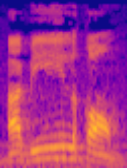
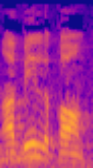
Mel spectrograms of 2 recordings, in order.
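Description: First: The vowel before the article is long. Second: The vowel before the article is short. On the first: The speaker calls it wrong. "اگر یا برقرار ہوتی تو میں کیسے پڑھتا؟" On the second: The speaker calls it right. "تو یا گر چکی ہے"

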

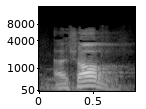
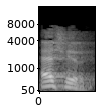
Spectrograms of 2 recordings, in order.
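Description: First: Sh takes an a vowel, and r is doubled. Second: Sh takes an i vowel, and r is single. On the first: "بفتح الشين وتشديد الراء" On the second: "قراءة الجمهور أشر على وزن فرح"

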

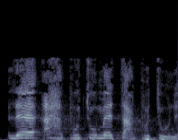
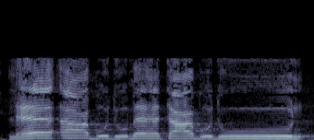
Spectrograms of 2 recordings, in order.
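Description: First: The b is said voiceless, like a p. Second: The b is said fully voiced. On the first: The speaker calls it wrong. "الباء إذا كان ما نعطيوهاش الجهر شو تولي يا جماعة؟ تولي حرف أعجمي" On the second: The speaker calls it right. "نعطيه الجهر"

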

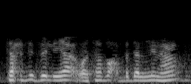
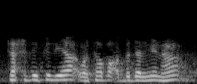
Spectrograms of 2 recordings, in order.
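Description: No difference in how they are said.

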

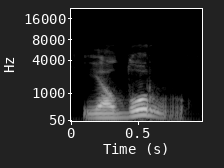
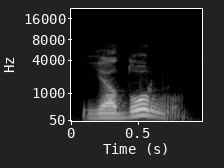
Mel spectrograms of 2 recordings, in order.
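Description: Both takes have the same delivery.

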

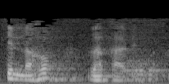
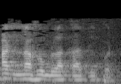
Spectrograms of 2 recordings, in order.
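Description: First: The first word begins with an 'i' vowel. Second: The first word begins with an 'a' vowel. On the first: The speaker calls it right. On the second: The speaker calls it wrong.

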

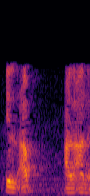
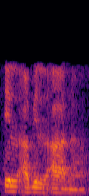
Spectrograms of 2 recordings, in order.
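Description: First: The first word ends in a bare consonant. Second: An i-vowel links the first word to the next. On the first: The speaker calls it wrong. "sukun kamu sukun, susah" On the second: The speaker calls it right. "sehingga dikasrokan"

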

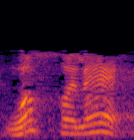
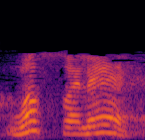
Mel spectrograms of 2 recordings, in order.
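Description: Both takes have the same delivery.

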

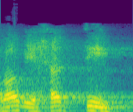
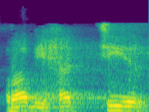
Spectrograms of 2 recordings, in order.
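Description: First: The first t merges silently into the next. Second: The first t has an audible breathy release. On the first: The speaker calls it right. "ربحت تي وليس فيها من همس" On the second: The speaker calls it wrong. "ما تنفعش المسألة دي"

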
